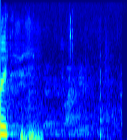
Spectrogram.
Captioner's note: audio cutting in and out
